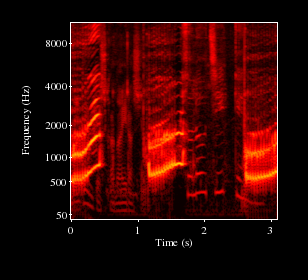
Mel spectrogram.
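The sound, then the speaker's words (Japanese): A person's voice imitates the yowl of a cat in heat: three loud, drawn-out wailing calls with quieter, lower vocal sounds between them. “だってもう盛った時の猫の声とかやるから、 はいはい、 結構猫を誘惑できる。”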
